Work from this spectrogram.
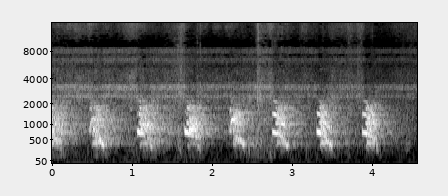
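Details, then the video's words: Treeing Walker Coonhound Wipeout Lucky Penny, a Zeb 3 pup, barking treed in a rain-swollen woodland swamp by Porter Bayou near Indianola, Mississippi, on a hot July 12, 2016: seven strong, rough barks about every 0.6 seconds, with steady insect buzz behind. "Trees in Swamp (Treeing Walker Coonhound)"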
